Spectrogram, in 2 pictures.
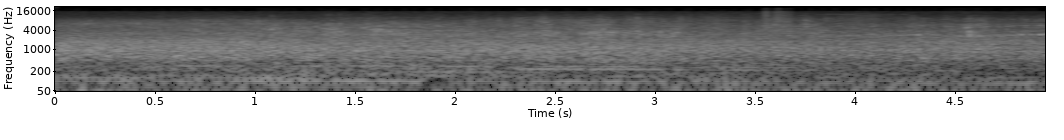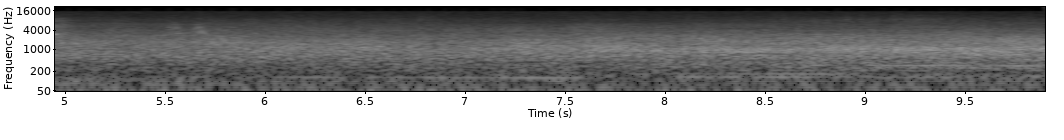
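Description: Airplane engines roar at the LAX runway as a Virgin Atlantic jet readies for departure, a steady, broad, distant rumble holding evenly throughout with no voices.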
